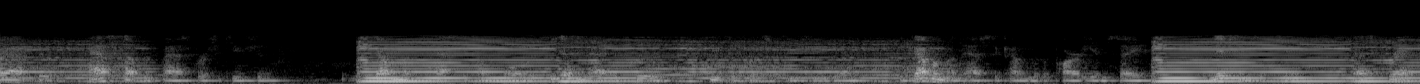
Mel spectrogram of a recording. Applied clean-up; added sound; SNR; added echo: none; Bowed string instrument; -4 dB; reverberation time 0.5 s.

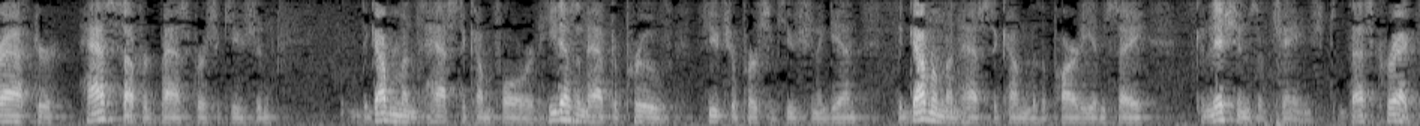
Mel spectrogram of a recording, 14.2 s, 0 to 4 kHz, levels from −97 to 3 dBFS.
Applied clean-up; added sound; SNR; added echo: none; none; none; none.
